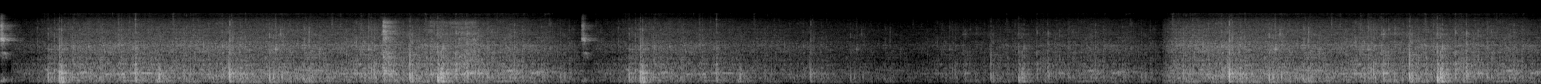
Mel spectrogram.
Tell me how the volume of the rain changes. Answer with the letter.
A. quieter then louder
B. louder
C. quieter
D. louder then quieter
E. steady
A.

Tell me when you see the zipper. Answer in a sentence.
You can hear the zipper from 3.8 to 4.9 s.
